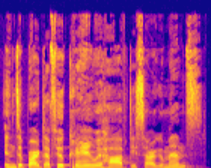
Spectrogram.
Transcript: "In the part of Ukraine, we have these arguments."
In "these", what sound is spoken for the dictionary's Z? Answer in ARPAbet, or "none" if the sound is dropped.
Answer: S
